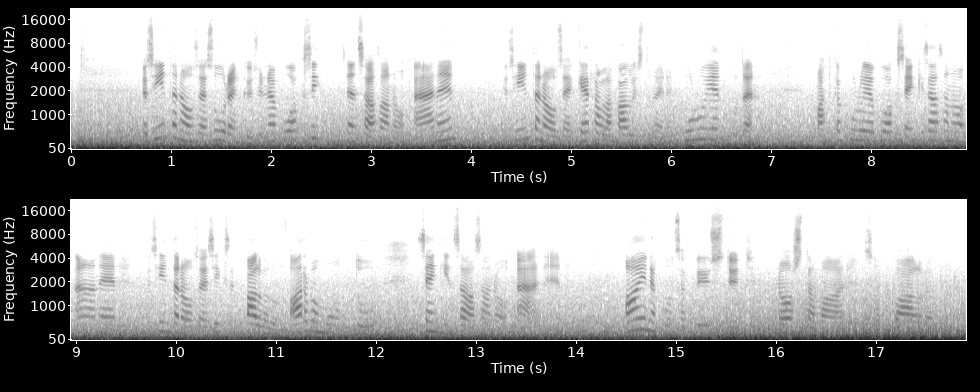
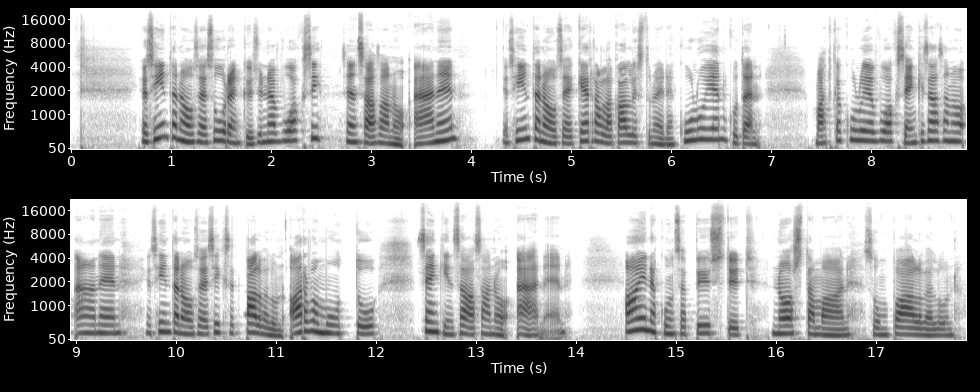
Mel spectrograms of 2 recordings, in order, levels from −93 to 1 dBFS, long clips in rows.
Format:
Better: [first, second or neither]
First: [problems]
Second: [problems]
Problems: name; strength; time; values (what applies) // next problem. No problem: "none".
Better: second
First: wind noise on the microphone; heavy; 3 dB above the speech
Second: none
